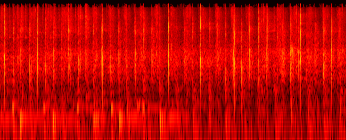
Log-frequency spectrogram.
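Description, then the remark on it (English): A crowd claps in a quick, steady double-time rhythm, sharp hand claps repeating rapidly over a low humming tone and faint background voices. “I want you guys to clap your hands, but I want you to do it double time.”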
